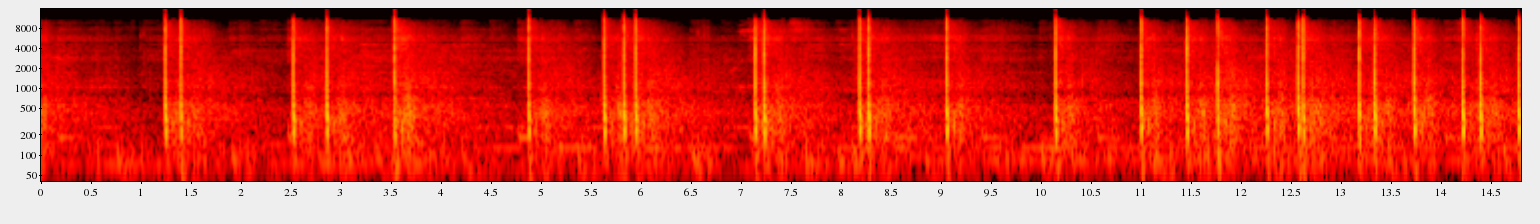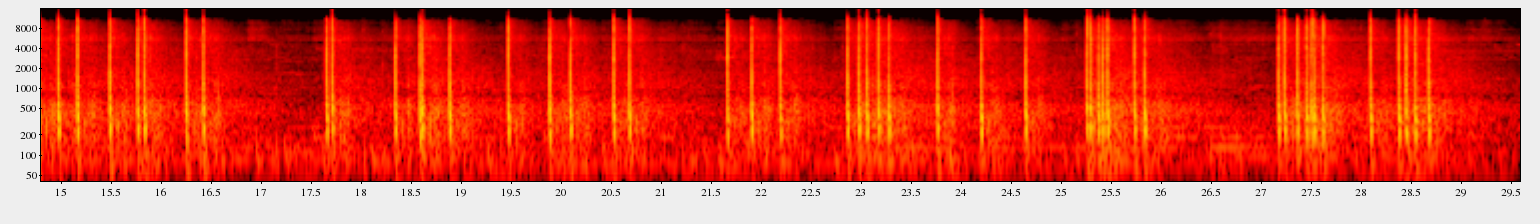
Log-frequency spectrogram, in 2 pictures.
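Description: Fireworks display: aerial shells bursting one after another with sharp bangs and crackle, in irregular volleys. There is a rapid run of bangs near the end.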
